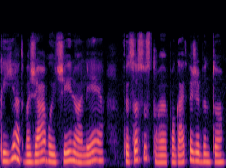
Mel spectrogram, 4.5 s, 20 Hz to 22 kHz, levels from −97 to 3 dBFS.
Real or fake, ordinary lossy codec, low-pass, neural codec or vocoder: real; AAC, 48 kbps; 9.9 kHz; none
